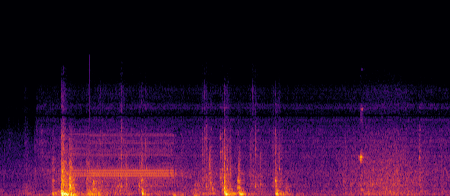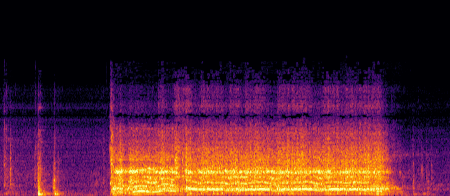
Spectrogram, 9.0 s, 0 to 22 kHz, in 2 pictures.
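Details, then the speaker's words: 1974 Dodge Monaco barn find parked 34 years, cranking on boat tank via electric fuel pump to carburetor: uneven cranking with ragged sputtering catches, no run; owner suspects missing cylinders or low compression, spark later confirmed strong. "might be short a couple cylinders [Applause] it's terrible we might not have any compression"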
